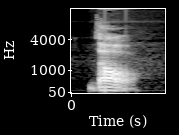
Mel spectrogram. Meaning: third-person singular present indicative of dormir
- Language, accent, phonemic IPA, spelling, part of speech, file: French, Canada, /dɔʁ/, dort, verb, LL-Q150 (fra)-dort.wav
